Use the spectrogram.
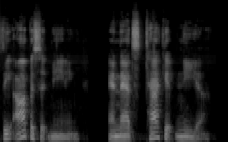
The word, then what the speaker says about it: tachypnea: The next term has the opposite meaning, and that's tachypnea. Again, we pronounce the first two syllables tachy and the P as tachyp, which seems really weird. Tachyp, we stress the knee, and then Tachypnea is what based on its word parts?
